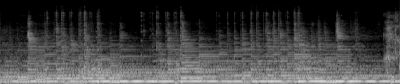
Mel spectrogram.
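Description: Acoustic guitar playing a quick instrumental run of plucked notes over a ringing low note, filling the gap between sung lines of a Turkish folk song.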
